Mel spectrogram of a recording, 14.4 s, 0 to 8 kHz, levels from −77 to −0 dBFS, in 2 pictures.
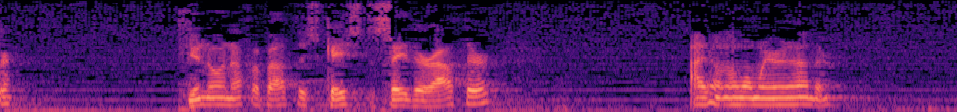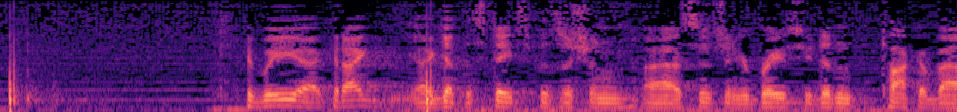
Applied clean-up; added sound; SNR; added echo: none; Fireworks; 11 dB; none.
